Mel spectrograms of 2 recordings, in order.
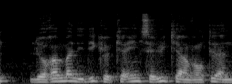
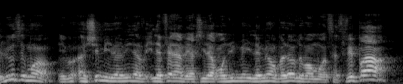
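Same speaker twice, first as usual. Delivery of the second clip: raised, indignant protest; acted frustration; 4 semitones higher, 6 dB louder than usual. Teacher voicing Caïn slighted before his brother, frustrated indignation. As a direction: build to an outraged complaint, louder and higher. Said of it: "La frustration".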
